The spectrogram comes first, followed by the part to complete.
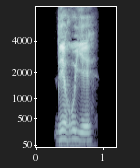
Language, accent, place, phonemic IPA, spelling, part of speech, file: French, France, Lyon, /de.ʁu.je/, dérouiller, verb, LL-Q150 (fra)-dérouiller.wav
- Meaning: 1. to derust, to remove rust from 2. to get back into, dust off 3. to lose rust 4. to come back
